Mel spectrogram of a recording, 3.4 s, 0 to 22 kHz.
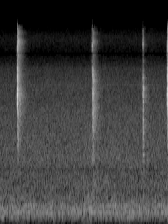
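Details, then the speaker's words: Trimmed-down 1997 Subaru Legacy wiring harness and ECU for VW conversion, bench test with ignition on: four crisp irregular relay clicks, showing the fuel pump relay is working normally. "you can hear the relay is clicking right here that means that our fuel pump is working"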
